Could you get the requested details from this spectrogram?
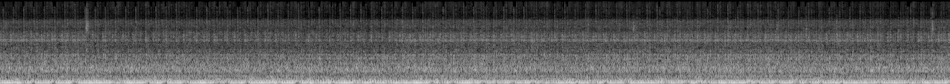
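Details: Owner's 1956 Ford 640 tractor, restarted after years unused and after a pinched oil-pressure line was fixed: even, steady low idle chug at constant pitch, no knocking or missing; runs well but still rich and a little smoky, carburetor needs adjusting.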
